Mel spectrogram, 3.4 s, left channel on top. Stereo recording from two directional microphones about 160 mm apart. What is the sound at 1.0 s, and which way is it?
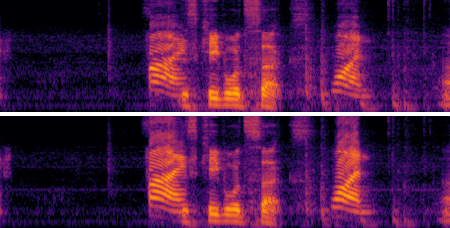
Speech, 75° right (ahead or behind).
